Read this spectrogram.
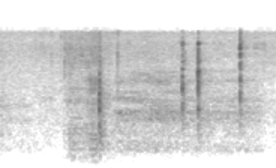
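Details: Truck "Big Blue" in the shop, air brakes: S-cam turned with a wrench to mimic brake application. A few sharp, light clicks at uneven intervals as it turns; the slack adjuster's ratchet is stepping normally.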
